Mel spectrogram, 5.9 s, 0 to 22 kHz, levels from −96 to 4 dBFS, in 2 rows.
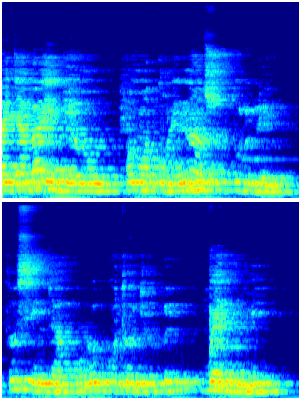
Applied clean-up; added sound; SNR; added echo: none; none; none; reverberation time 0.7 s.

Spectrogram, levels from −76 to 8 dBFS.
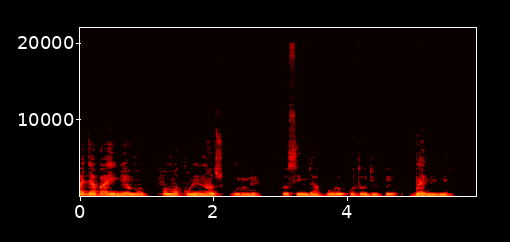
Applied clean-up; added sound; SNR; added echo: none; none; none; none.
